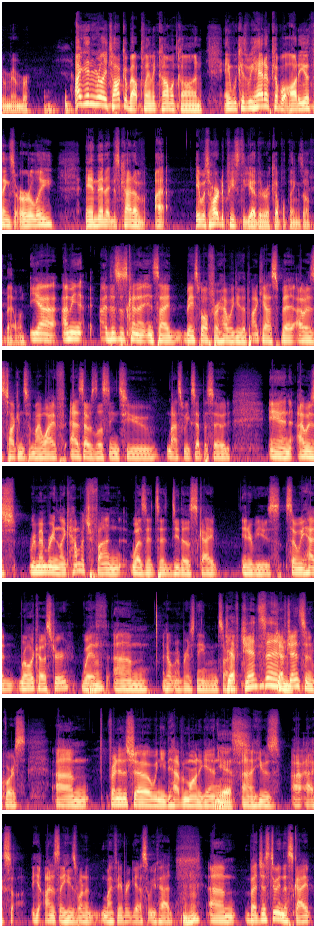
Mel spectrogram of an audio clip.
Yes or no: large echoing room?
no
